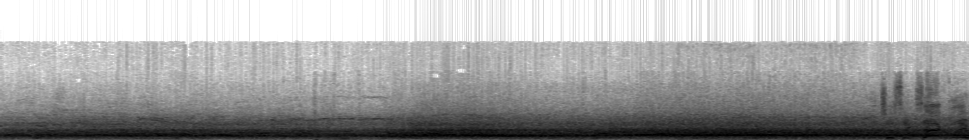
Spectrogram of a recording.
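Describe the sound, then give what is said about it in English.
A boxing arena crowd cheering near the end of round two of Hagler against Mitchell, in a dense, continuous roar of many voices that swells louder partway through and stays high, with no single voice standing out. “and the crowd is responding.”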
